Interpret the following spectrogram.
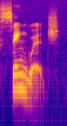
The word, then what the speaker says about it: sandwich: forced to number 13 i pronounce sandwich like sandwich there's no g in it i became aware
